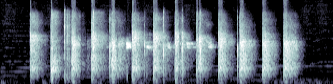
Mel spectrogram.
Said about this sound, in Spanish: Muchas gracias. ¿Podemos dar un aplauso? Le podemos dar un aplauso ahí.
